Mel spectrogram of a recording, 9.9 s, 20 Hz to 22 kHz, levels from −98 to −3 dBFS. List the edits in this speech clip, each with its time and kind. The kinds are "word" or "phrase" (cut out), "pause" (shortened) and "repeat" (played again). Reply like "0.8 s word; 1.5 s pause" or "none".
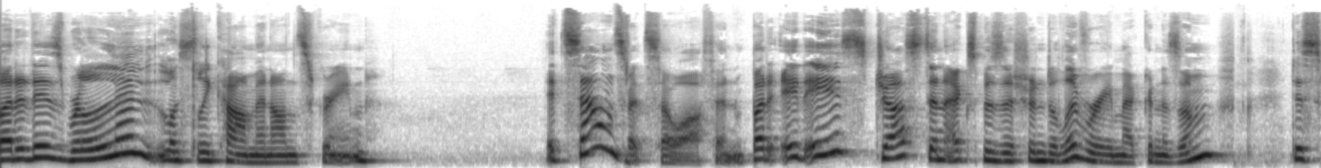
4.7 s phrase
